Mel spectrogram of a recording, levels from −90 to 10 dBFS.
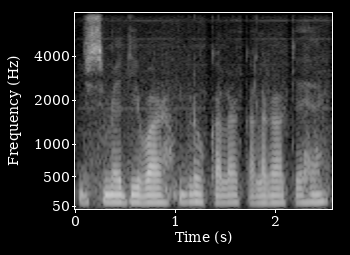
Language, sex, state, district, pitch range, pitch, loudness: Hindi, male, Arunachal Pradesh, Papum Pare, 110-115 Hz, 110 Hz, -20 LUFS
